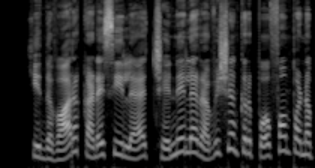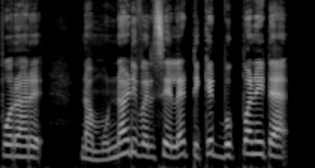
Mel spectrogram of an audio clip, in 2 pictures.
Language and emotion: Tamil, happy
